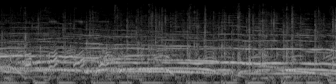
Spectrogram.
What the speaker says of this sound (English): Give him a cheer, he's your team, mate.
